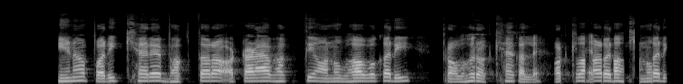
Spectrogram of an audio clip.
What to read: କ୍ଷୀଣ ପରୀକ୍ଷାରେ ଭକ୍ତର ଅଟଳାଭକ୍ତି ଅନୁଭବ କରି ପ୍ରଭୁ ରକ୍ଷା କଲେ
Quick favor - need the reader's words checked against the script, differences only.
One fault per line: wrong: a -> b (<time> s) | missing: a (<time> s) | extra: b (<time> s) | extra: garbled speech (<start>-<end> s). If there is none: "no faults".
extra: garbled speech (5.5-6.7 s)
